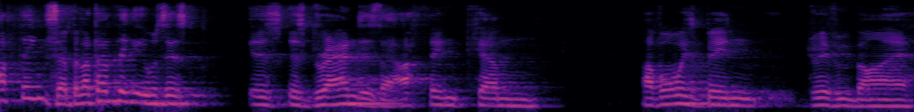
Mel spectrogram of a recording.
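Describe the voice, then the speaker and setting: A man with a southern English accent speaks in a somewhat breathy voice with fairly even intonation. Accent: southern English twang. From southern England (London). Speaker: local government chief executive. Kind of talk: podcast interview.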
